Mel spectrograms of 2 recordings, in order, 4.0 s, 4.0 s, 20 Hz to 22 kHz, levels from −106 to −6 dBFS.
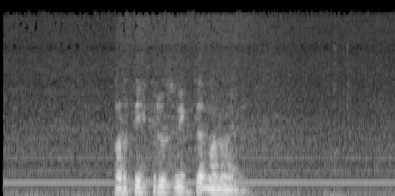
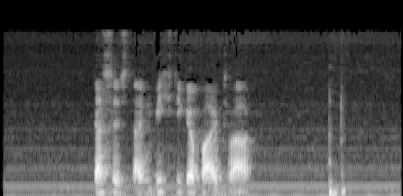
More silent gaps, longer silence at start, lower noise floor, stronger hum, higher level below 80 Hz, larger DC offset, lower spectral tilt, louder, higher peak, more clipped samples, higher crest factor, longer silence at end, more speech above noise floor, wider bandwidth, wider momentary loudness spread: neither; second, 0.3 s vs 0.95 s; about the same, -48 dBFS vs -47 dBFS; neither; second, -50 dBFS vs -40 dBFS; neither; about the same, -8.5 dB/octave vs -8 dB/octave; second, -25 LUFS vs -18 LUFS; second, -10 dBFS vs 0 dBFS; neither; about the same, 18 dB vs 20 dB; about the same, 0.65 s vs 0.6 s; second, 25 dB vs 30 dB; first, 16.5 kHz vs 11.5 kHz; first, 26 LU vs 13 LU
